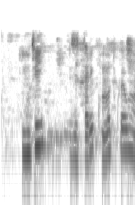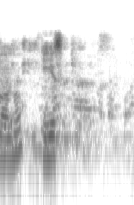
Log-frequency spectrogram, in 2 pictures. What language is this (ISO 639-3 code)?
kin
